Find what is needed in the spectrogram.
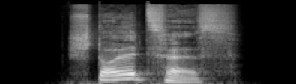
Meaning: strong/mixed nominative/accusative neuter singular of stolz
- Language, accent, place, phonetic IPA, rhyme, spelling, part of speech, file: German, Germany, Berlin, [ˈʃtɔlt͡səs], -ɔlt͡səs, stolzes, adjective, De-stolzes.ogg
